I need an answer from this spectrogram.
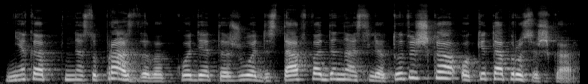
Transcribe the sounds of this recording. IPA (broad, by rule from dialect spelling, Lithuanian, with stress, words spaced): ˈnʲiɛkɑːp nʲɛsʊˈprɑːzdɐʋɐ ˈkoːdʲiɛ tɐs ˈʒuɔdʲɪs ˈtɑːp ʋɐˈdʲɪnɐs lʲiɛˈtʊʋʲɪʃkɑː oː ˈkʲɪtɑːp ˈrʊsʲɪʃkɑː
